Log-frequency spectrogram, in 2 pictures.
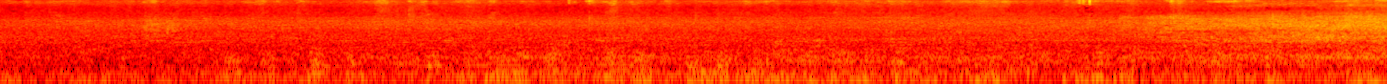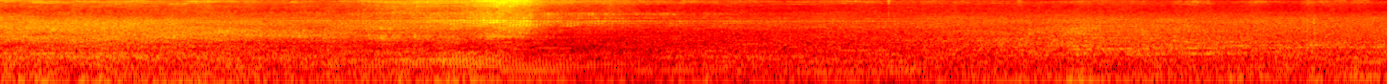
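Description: Street ambience with a steady low rumble of road traffic. A vehicle passes by: its hiss and rumble build from about halfway and peak sharply about three-quarters of the way through, then fall away.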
